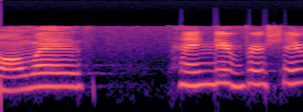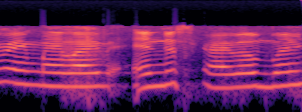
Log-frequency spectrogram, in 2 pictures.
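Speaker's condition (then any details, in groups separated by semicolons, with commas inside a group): Friedreich's ataxia; progressive, genetic, affects heart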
